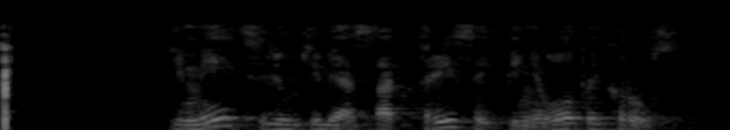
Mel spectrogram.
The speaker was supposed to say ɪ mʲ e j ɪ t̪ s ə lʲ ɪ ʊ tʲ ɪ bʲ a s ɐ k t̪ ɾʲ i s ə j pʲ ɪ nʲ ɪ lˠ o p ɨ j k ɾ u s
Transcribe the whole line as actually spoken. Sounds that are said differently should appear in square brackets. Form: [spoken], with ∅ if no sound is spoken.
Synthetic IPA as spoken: ɪ mʲ e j ɪ t̪ s ə lʲ ɪ ʊ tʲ ɪ bʲ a s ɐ k t̪ ɾʲ i s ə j pʲ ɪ nʲ ɪ lˠ o p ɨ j k ɾ u s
